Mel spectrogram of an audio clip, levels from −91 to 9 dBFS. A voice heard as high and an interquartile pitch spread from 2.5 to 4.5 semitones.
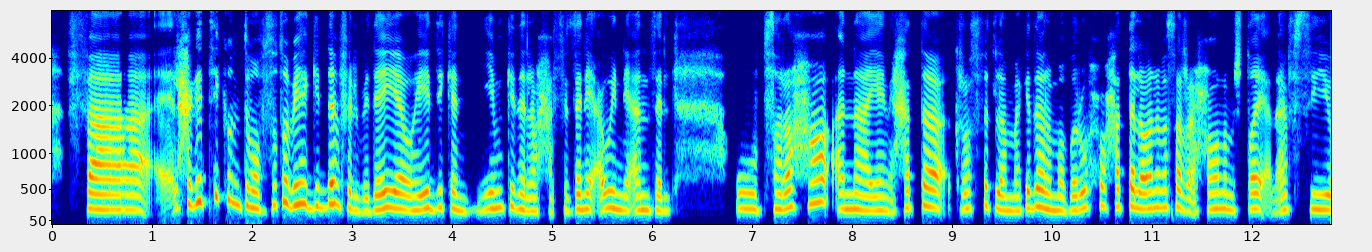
Yes: high, 220 Hz; average, 3.0 semitones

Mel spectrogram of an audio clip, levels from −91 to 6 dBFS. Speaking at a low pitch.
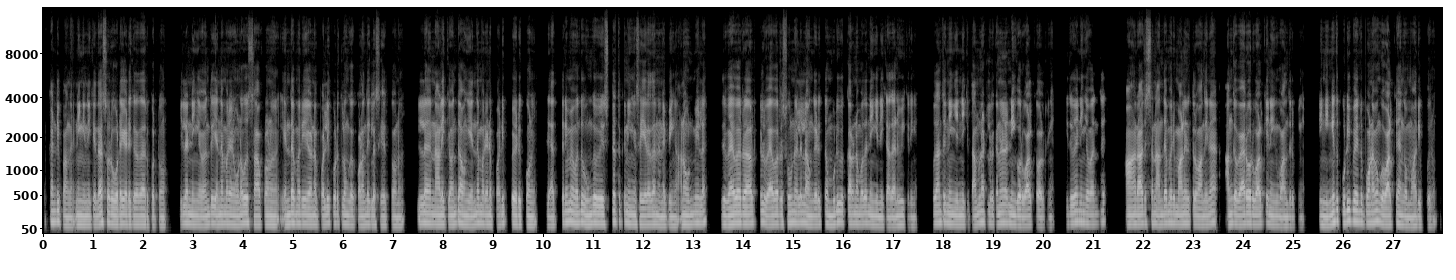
Yes: low, 105 Hz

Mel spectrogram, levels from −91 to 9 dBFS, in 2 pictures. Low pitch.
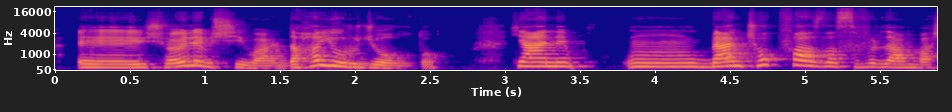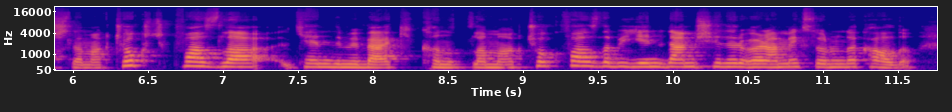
No: high, 225 Hz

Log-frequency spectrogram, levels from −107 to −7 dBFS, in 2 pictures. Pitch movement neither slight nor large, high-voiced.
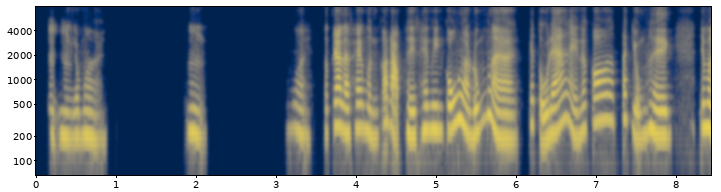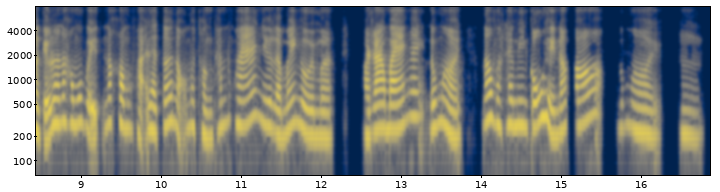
Yes: average, 5.0 semitones; high, 240 Hz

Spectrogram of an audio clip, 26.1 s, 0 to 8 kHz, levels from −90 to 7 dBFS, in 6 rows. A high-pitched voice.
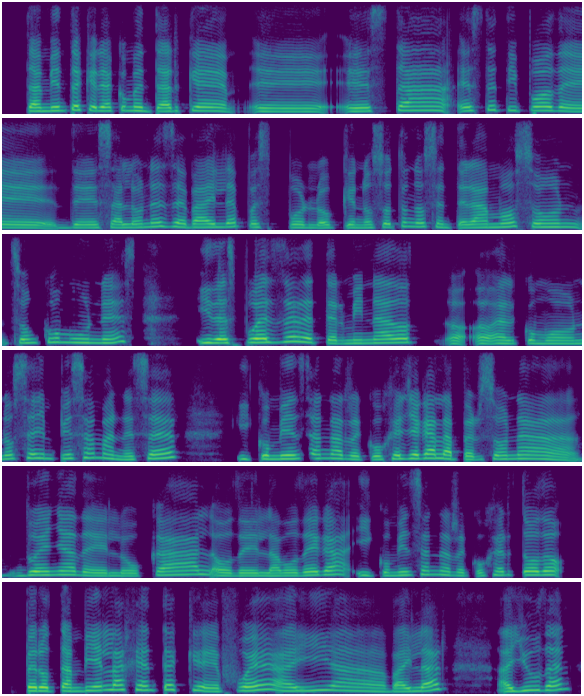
Yes: very high, 250 Hz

